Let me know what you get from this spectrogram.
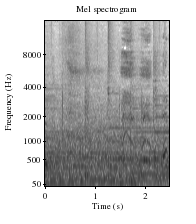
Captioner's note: sobbing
